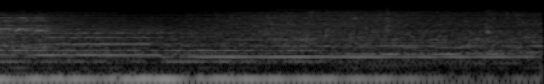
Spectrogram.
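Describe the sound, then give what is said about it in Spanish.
Horses whinny and neigh from the shore as a small boat sets sail, a drawn-out, quavering call that carries steadily for several seconds, fairly loud and clear over a soft background hiss, with no voices present. “Mientras zarpaba, los yuins relinchaban desde la orilla.”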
